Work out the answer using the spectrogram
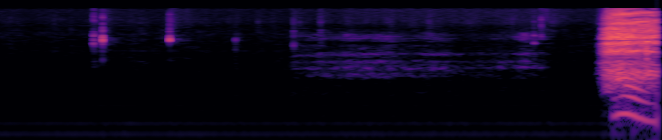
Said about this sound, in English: I'm having a little bit of a yawn. If you do, that's good. If you don't, no problem.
